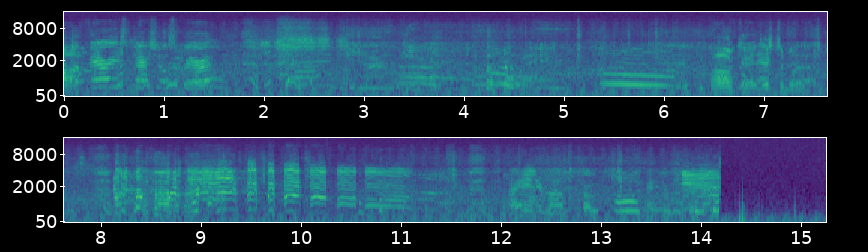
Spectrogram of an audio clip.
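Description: Several young men and women talk and laugh loudly together outdoors.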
